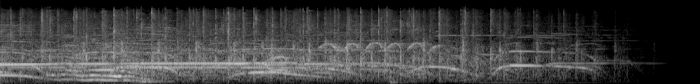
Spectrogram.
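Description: A live band plays music.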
